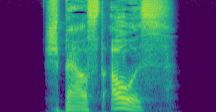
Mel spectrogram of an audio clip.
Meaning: second-person singular present of aussperren
- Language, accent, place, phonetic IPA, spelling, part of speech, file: German, Germany, Berlin, [ˌʃpɛʁst ˈaʊ̯s], sperrst aus, verb, De-sperrst aus.ogg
